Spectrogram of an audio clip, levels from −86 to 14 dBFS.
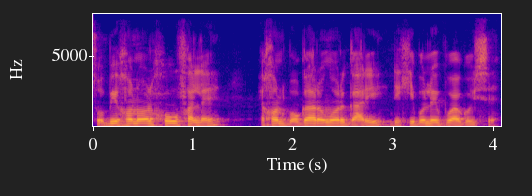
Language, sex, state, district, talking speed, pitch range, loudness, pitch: Assamese, male, Assam, Kamrup Metropolitan, 130 wpm, 120-135 Hz, -13 LUFS, 130 Hz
